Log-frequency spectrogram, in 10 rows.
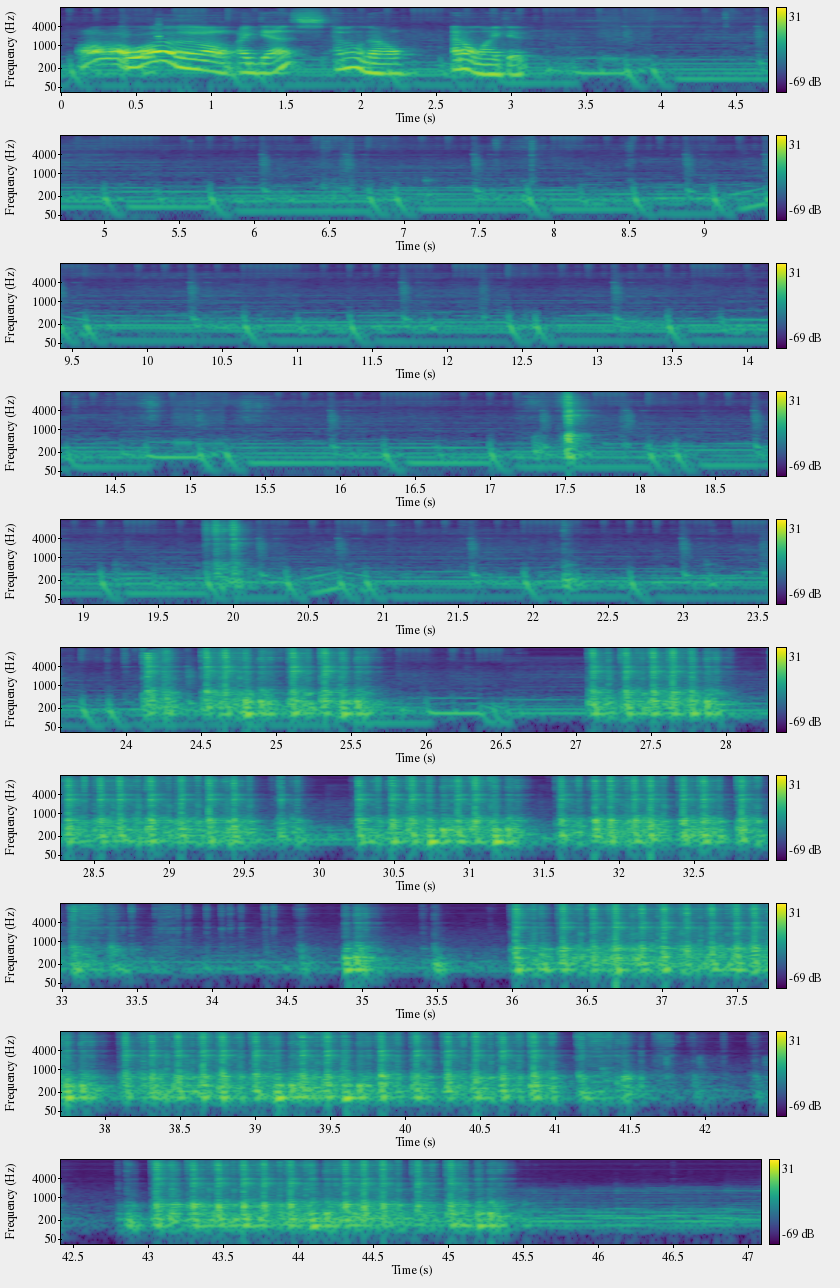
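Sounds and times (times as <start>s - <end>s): quiet background music: 0.0s - 47.0s
typewriter keys striking: 17.2s - 17.8s, 19.8s - 20.4s, 23.9s - 25.8s, 27.1s - 45.5s.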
